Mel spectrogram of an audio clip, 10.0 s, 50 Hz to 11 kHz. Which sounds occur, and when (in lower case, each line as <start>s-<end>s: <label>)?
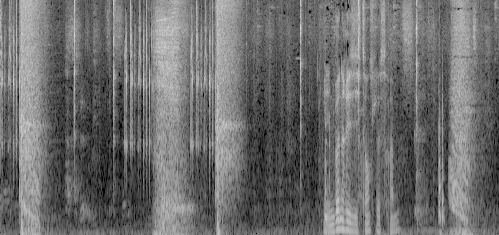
0.0s-0.8s: sound effect
0.0s-9.9s: video game sound
1.2s-1.8s: male speech
1.4s-1.5s: generic impact sounds
2.2s-2.6s: male speech
2.2s-3.0s: generic impact sounds
3.0s-3.8s: sound effect
3.8s-4.3s: generic impact sounds
4.2s-4.9s: sound effect
5.9s-6.0s: bleep
5.9s-6.1s: generic impact sounds
6.4s-8.1s: male speech
8.2s-8.4s: generic impact sounds
8.7s-8.9s: generic impact sounds
8.9s-9.5s: sound effect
